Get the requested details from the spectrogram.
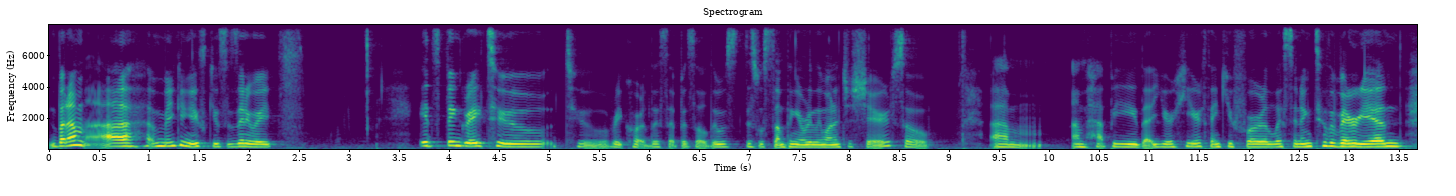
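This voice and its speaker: A woman speaks at a medium pitch and a moderate pace with a non-native accent. Her pitch varies in an ordinary way. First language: not English. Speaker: podcast host, astrologer and painter. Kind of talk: solo podcast monologue. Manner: halting, with false starts; warm, gentle.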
